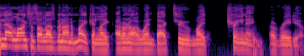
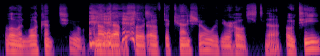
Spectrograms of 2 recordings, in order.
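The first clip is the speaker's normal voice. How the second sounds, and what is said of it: Late-night DJ radio presenter voice. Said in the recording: “radio presenter ... late night DJ radio voice ... that voice”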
